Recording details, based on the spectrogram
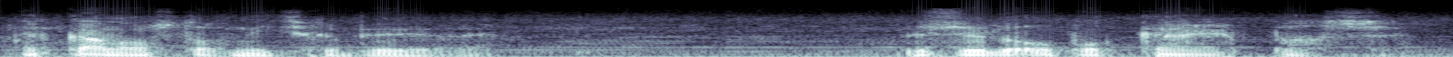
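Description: A man's voice: low-pitched, a little fast. An actor playing an earnest, consoling man with a solemn, philosophical and reassuring manner in a radio drama. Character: earnest, consoling man of quiet hope and conviction. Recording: dull radio recording with music underneath.

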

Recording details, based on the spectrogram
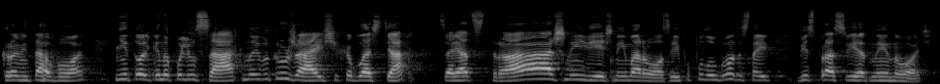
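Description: High-voiced cocksure young alien student. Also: male voice, moderate pace, few pauses, pushed and bright, clear, resonant tone. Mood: earnest, confident. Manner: declamatory, reciting precisely like an exam answer. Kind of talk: theatrical audio play acting.

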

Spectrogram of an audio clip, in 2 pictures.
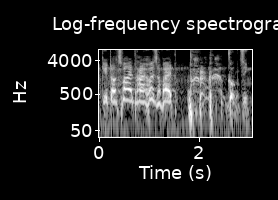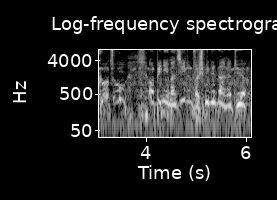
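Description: An actor playing a gruff, chatty old British major who talks in clipped bursts, with a cough, in a radio drama. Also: male voice, extremely high pitch, normal speed, music in the background. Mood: gossipy, confiding. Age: older. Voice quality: frequent coughing, damaged breath. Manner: clipped telegraphic sentences, military bluffness.

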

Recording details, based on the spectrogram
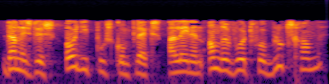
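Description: An actor playing a bored, self-deprecating young male bookkeeping clerk in a radio drama, speaking haltingly. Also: high-pitched, slight background noise, natural voice. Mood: curious, awkward. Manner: halting, searching for words. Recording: muffled old radio recording.

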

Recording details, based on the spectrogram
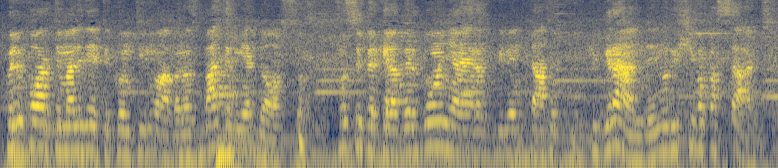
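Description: Male live reader, expressive first-person storytelling, roomy sound with prominent guitar behind. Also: on the high side, moderate pace, hardly any pauses. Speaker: reader at a book presentation. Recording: roomy, distant mic, guitar music behind. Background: plucked guitar music.

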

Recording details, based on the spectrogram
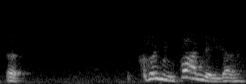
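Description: A woman's voice: on the low side, very animated, unhurried, mellow, slightly rough, exaggerated voice, rough recording. A woman playing a loyal, humble male groom in a radio drama, deferential and pleading toward royal masters. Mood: respectful, reporting.

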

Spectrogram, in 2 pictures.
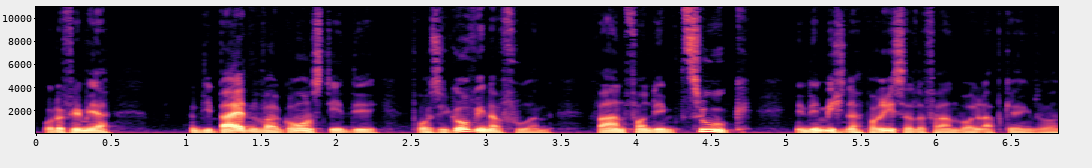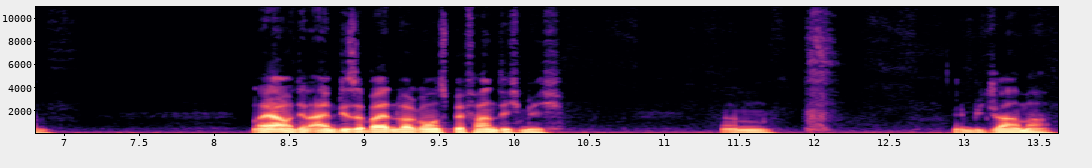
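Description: A man's voice: deep voice, lively intonation, brisk, pauses often, darkish tone, dry recording. An actor playing an unflappable, rambling male traveller in a German radio play, hesitant and wryly correcting himself. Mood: wry recounting. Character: rambling, unflappable, tipsy male traveller recounting his misadventure. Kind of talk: German radio play acting, chatty first-person narration.

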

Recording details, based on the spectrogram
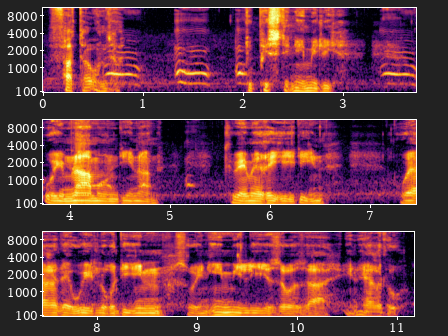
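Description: An actor playing a stern, pious, bitter medieval village priest and father in a German radio drama, preaching gravely and lapsing into Latin. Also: sits low, big pitch swings, slow pace, pauses often, a little hiss or hum, exaggerated voice. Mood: praying.

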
